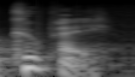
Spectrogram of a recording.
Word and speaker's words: QP: Oh, coupe. Yeah, купе. yeah. Right, You right, need to pronounce just like this. Coupe.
